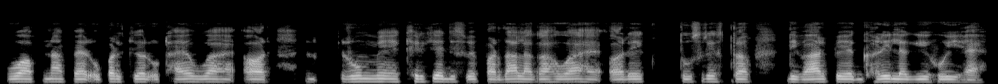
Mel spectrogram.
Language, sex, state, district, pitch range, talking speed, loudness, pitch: Hindi, male, Bihar, Samastipur, 120-130 Hz, 190 wpm, -21 LUFS, 125 Hz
